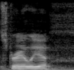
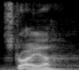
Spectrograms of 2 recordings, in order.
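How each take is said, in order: First: It is said in the speaker's plain accent. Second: It is said in an imitated Australian accent.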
